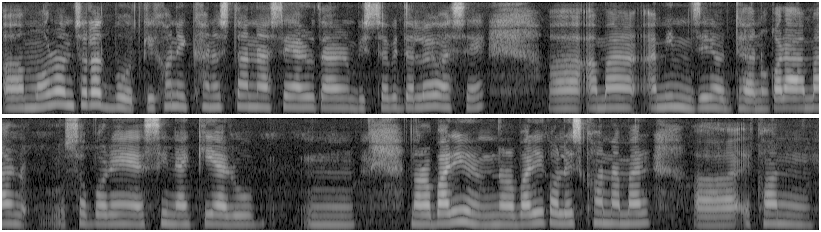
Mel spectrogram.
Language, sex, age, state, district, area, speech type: Assamese, female, 18-30, Assam, Nalbari, rural, spontaneous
